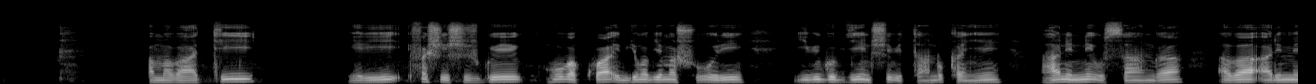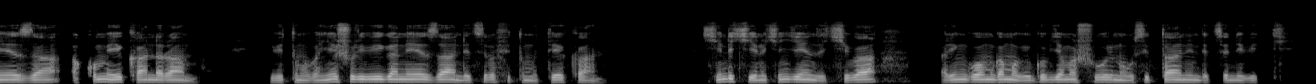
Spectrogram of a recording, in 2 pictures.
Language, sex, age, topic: Kinyarwanda, male, 18-24, education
